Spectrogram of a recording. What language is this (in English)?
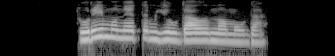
Mari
